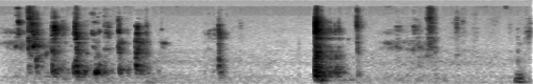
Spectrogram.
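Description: Quiet handling of a watercolour brush and paper: a run of light scratchy strokes in the first second, then a single crisp paper rustle about two and a half seconds in as the sheet is picked up.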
